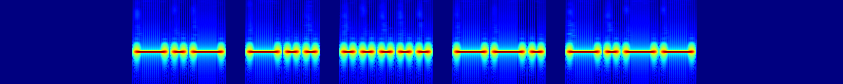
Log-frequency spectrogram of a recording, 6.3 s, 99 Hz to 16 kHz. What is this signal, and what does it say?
Morse code, heard as a keyed tone, about 20 wpm, 700 Hz. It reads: KD5GY
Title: Speed Racing - USA 2x2 Call Signs 17wpm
